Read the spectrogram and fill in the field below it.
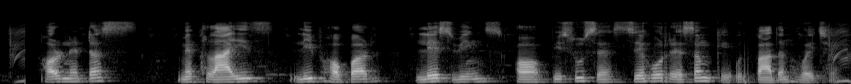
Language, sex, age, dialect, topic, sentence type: Maithili, male, 18-24, Eastern / Thethi, agriculture, statement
